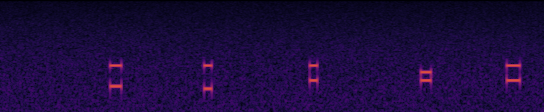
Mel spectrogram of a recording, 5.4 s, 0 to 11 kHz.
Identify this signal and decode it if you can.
DTMF, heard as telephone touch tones, dialled by hand, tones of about 110 ms. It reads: 6 3 # * #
